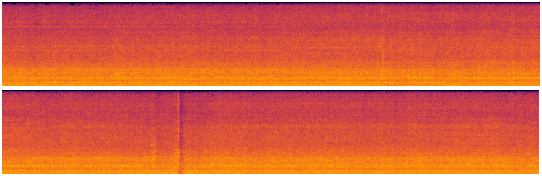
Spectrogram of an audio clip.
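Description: A small petrol tiller engine runs steadily and loudly close by.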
